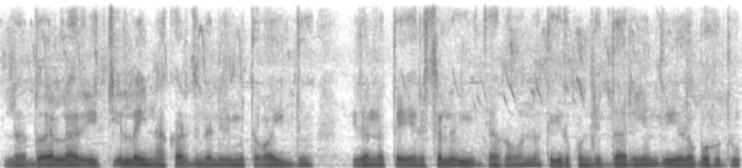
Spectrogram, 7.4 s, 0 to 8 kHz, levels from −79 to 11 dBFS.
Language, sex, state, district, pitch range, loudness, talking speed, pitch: Kannada, male, Karnataka, Koppal, 100-110 Hz, -18 LUFS, 115 wpm, 105 Hz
